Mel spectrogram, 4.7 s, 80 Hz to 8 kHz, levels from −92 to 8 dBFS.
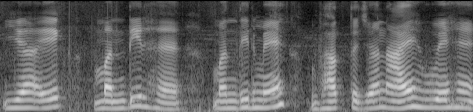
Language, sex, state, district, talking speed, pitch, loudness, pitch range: Hindi, female, Haryana, Jhajjar, 140 wpm, 200 Hz, -18 LUFS, 185-210 Hz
